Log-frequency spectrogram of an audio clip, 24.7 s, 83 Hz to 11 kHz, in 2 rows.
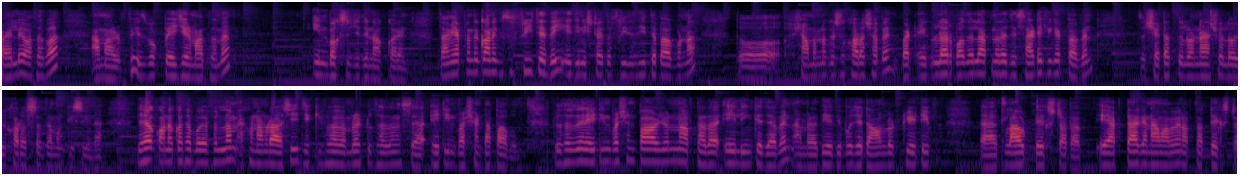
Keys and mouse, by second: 14.8 click.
